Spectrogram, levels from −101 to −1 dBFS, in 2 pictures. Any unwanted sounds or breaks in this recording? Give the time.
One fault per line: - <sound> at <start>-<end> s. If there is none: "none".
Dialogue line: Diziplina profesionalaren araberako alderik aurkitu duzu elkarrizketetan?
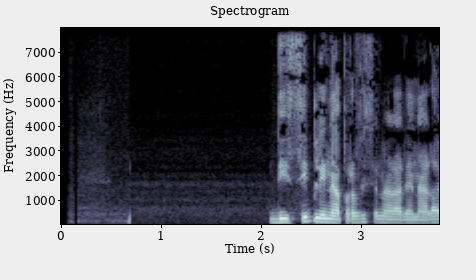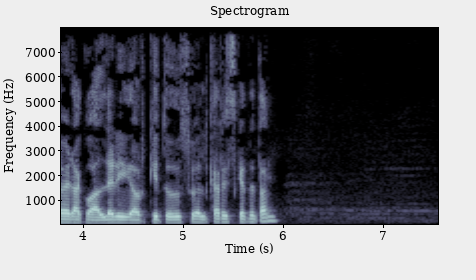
none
